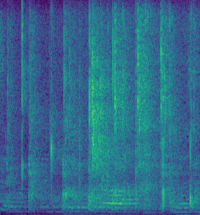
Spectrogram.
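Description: A woman speaking Japanese into a microphone, with several light, sharp taps among her words.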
